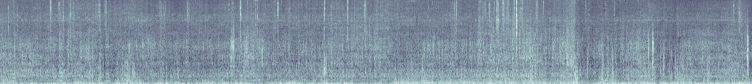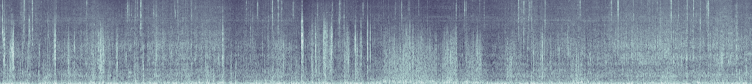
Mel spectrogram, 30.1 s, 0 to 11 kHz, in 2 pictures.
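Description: Wind buffeting the microphone of a camera on a 2017 Trek Farley EX 8 fatbike descending a downhill mountain-bike trail. Over it come frequent sharp clicks and knocks as the bike jolts over the rough dirt.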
